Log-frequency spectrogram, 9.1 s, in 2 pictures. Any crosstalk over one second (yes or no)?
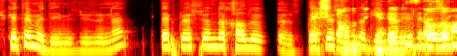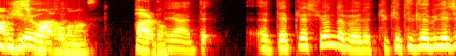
yes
